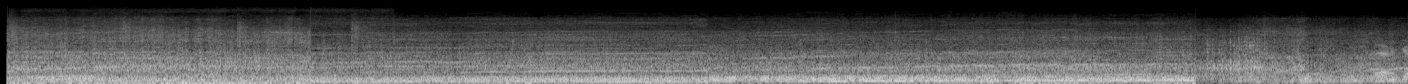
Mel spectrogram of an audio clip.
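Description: Sur Ron electric bike with a Track N Go snow track kit running over snow: a steady rumbling clatter from the track with a faint motor whine that rises in pitch, easing off about two seconds before the end.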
